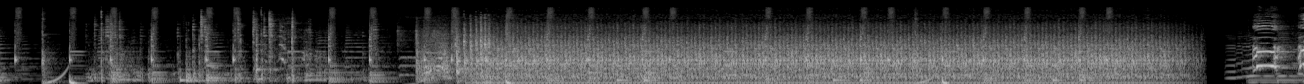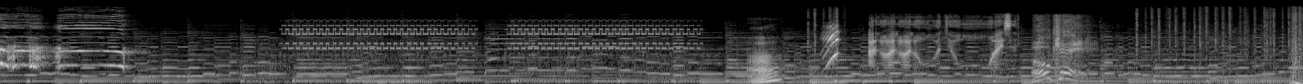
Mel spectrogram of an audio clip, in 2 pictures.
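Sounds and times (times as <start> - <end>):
light music: 0.0 - 11.6, 12.2 - 26.0
tractor engine running: 3.0 - 12.1, 24.0 - 26.0
rooster crowing: 12.5 - 14.5.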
